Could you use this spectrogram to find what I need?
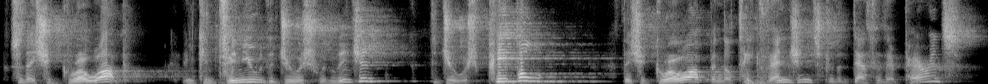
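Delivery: very loud, bellowed, raging yell. Speaker retells a biography where one man yells at another, retelling a yell. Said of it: "he starts yelling at him".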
